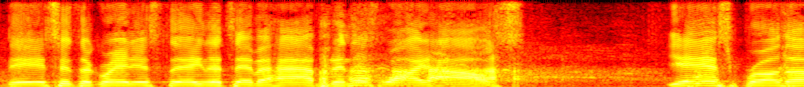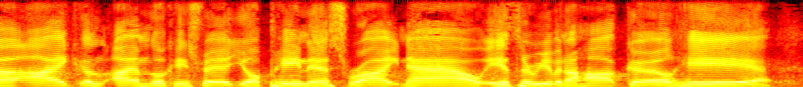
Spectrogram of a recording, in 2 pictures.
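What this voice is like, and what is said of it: Kennedy impression. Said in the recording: “a Kennedy impression”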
